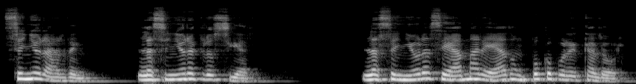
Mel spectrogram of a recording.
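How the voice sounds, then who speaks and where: A woman's voice: medium pitch, animated, unhurried, dark tone, recorded from a distance, natural voice. A woman voicing a polite plantation manager who speaks with formal courtesy. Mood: courteous.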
